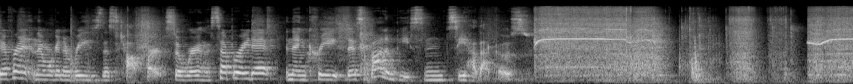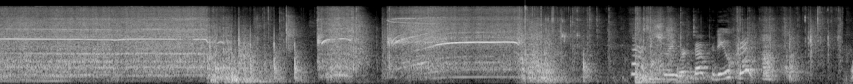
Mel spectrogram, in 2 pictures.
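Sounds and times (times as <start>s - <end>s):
cordless drill whining: 5.3s - 6.7s, 8.1s - 10.9s, 11.7s - 13.9s.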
